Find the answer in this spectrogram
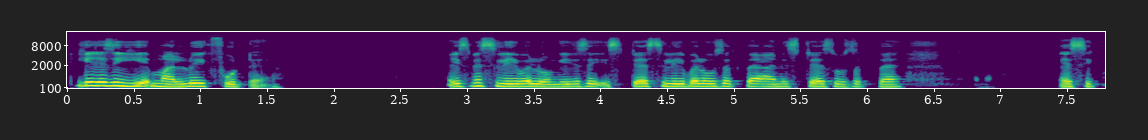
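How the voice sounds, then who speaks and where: Her voice is on the low side, steady, creaky and warm. This woman teaches English, working through a practice exam set and explaining every answer in Hindi blended with English while reading out the options slowly.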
